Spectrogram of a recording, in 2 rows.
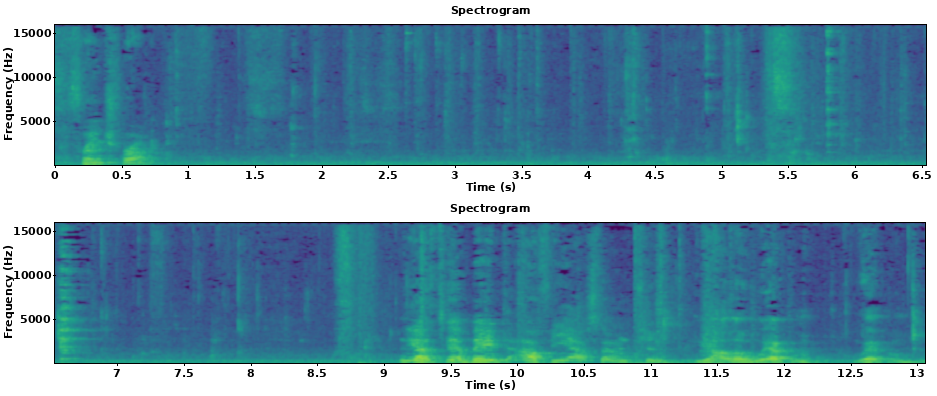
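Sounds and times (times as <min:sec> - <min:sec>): steady low hum: 0:00.0 - 0:13.0
chewing and wet mouth smacks: 0:00.8 - 0:09.1.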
